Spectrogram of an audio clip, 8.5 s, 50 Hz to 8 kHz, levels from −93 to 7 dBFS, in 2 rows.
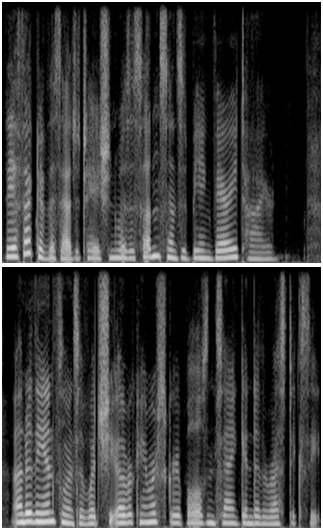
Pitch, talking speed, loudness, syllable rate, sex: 225 Hz, 195 wpm, -19 LUFS, 5.9 syllables/s, female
